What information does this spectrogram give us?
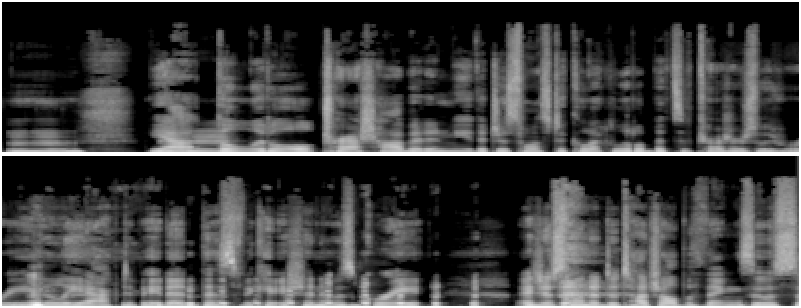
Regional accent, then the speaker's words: California, United States; I was raised in California, grew up in California for a hot minute

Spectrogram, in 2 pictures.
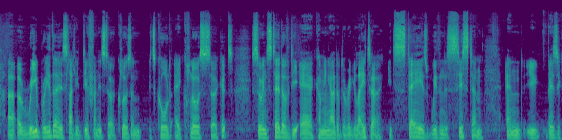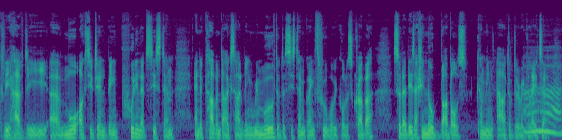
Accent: Belgium; also born or lived in United Kingdom / Sydney, Australia; now in Australia; so I'm from Belgium originally, and I did my undergrad at the University of Southampton. Mm-hmm. And then I moved to Australia and did my PhD at Macquarie University in Sydney. And then I moved to South Australia about 16 years ago.

